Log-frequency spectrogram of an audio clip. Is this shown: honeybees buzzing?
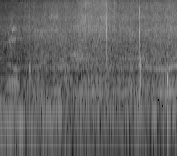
yes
